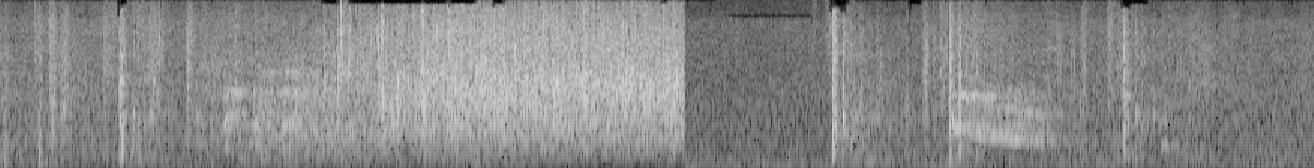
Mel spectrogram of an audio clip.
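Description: Tennis ball struck by rackets on a clay court, followed by crowd applause that cuts off suddenly about halfway through. Then a new rally: racket hits, with a player's shriek falling in pitch on a shot.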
